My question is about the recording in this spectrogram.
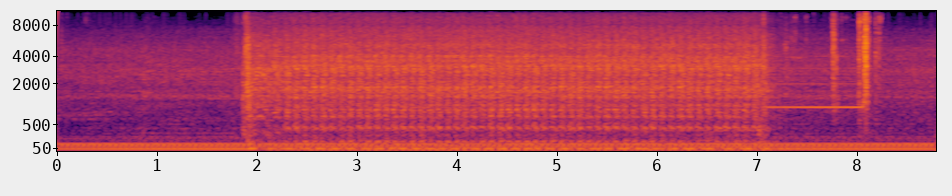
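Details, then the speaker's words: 7.3 Powerstroke diesel after injector change, turbo rebuild, new glow plugs and wiring: several seconds of steady starter chugging after wait-to-start, no firing; fuel system still priming after injector change, starting spray tried earlier. "Dang, this is the hard part. And after an injector change, it's ridiculous. Trying to get everything primed back"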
